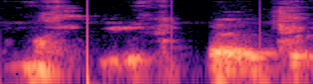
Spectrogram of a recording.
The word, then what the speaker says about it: Montague: Montague, is it Montague or Montague? Montague. Spelled Montague. Oh, but pronounced Montague.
